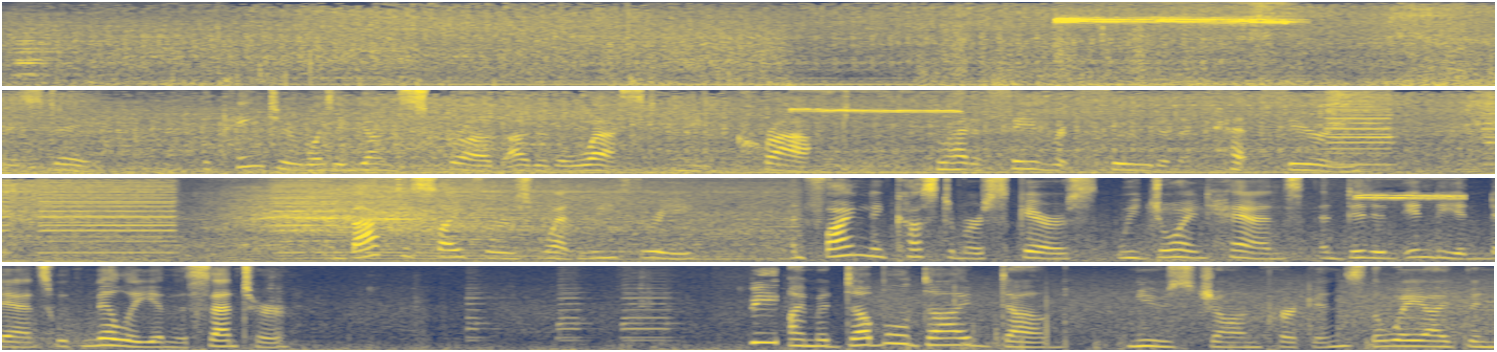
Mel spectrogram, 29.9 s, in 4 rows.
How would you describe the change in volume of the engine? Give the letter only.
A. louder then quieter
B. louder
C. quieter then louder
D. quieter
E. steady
E.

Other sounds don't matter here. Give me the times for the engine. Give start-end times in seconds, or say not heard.
0.0-19.0.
